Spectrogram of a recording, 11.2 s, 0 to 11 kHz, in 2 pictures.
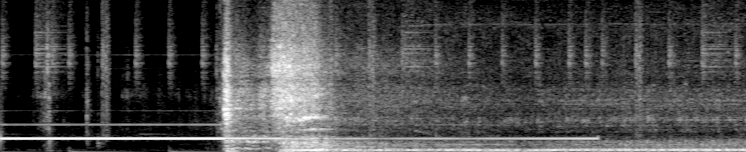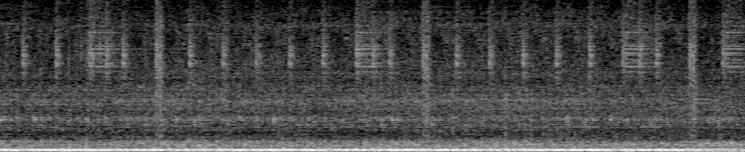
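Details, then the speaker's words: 1991 Camaro Z28 heater blower motor after replacement: engine starts, then a steady smooth fan hum with no squeal, rattle or ticking; the previous loud motor noise is gone and the blower runs quietly, though airflow is modest. "works don't hear any noise"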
